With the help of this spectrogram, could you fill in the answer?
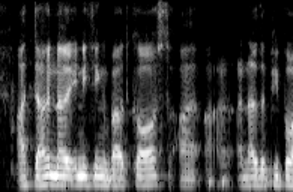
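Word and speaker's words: Castres: Saints versus cast um or castries. I've just heard a pronunciation is cast.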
